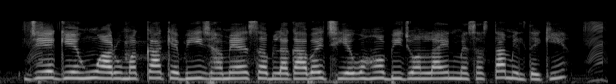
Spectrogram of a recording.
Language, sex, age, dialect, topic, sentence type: Maithili, female, 18-24, Angika, agriculture, question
